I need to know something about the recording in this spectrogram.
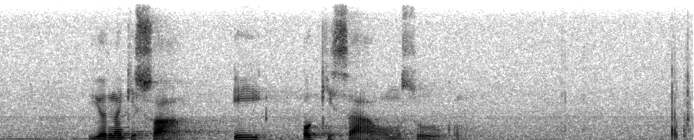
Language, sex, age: Venda, male, 23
